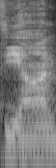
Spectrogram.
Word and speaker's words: Atheon: and I know know some people call aeon aeon because that is how he is actually pronounced but I'm not that technical all right I've always called him Aon so I'm going to continue to call him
